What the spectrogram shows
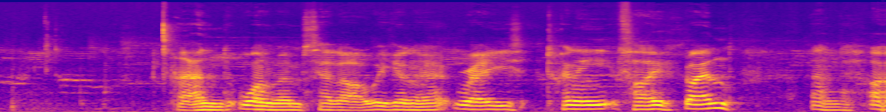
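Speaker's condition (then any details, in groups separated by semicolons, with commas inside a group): Motor neurone disease; affects speech and walking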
